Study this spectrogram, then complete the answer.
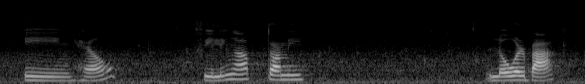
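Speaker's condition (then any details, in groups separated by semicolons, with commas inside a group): No condition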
